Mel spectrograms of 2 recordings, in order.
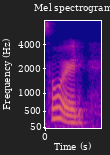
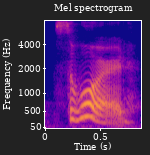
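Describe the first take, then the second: First: The word has its present-day pronunciation. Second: The word has an older, early modern pronunciation. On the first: "instead of" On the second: "in early modern English, you would say"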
